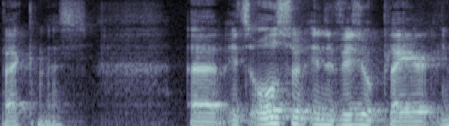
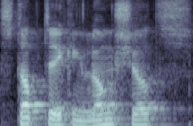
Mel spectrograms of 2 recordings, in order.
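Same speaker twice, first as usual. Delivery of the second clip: normal talking voice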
